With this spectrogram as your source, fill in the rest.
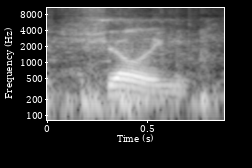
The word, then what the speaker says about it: Schilling: Shilling.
